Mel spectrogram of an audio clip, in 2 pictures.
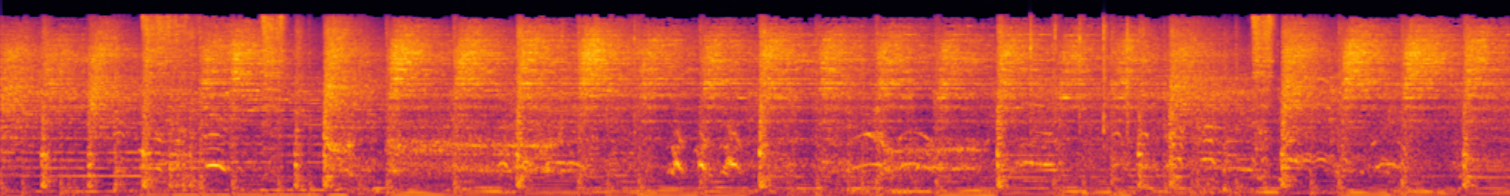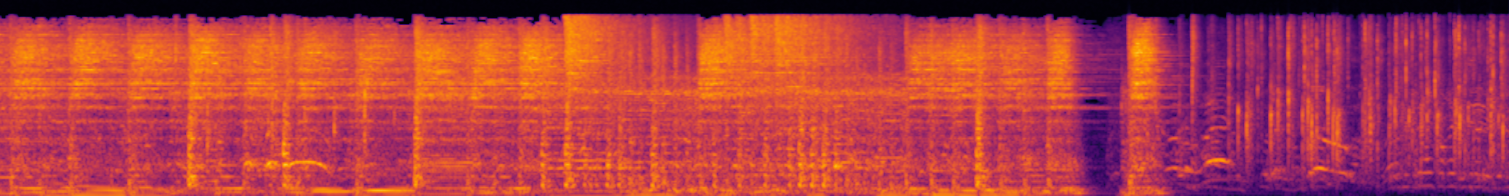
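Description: Heavy hardcore band playing live: distorted guitar and bass, pounding drum kit and shouted vocals. The song stops abruptly near the end.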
